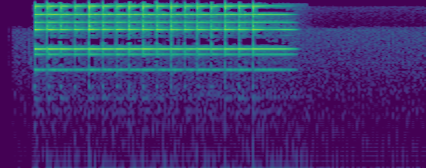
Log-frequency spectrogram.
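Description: A small metal bell rung rapidly, about seven strikes a second, high and bright, for about two and a half seconds, then stopping abruptly.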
